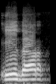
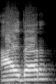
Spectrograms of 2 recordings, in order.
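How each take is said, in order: First: The word starts with an 'ay' vowel. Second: The word starts with an 'eye' vowel. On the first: "कोई एदर" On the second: "कोई भाई pronounce करता है आइदर"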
